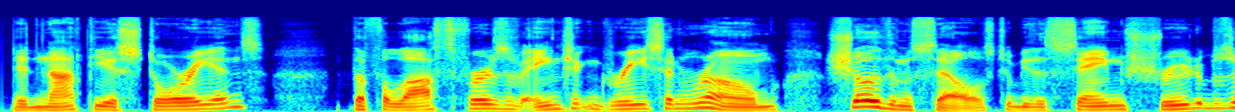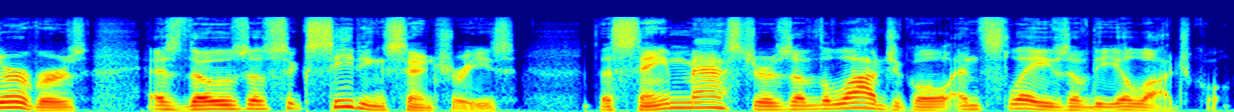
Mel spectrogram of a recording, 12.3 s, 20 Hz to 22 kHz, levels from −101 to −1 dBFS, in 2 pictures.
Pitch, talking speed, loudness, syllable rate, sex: 125 Hz, 170 wpm, -20 LUFS, 5.3 syllables/s, male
